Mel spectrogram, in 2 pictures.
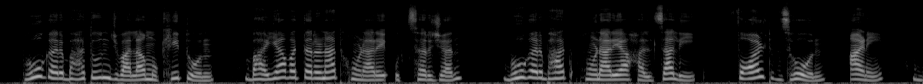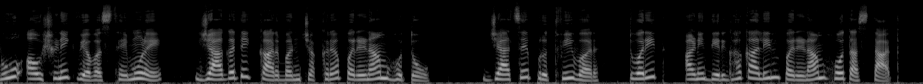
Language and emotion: Marathi, neutral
